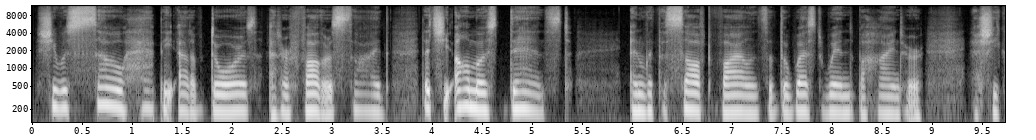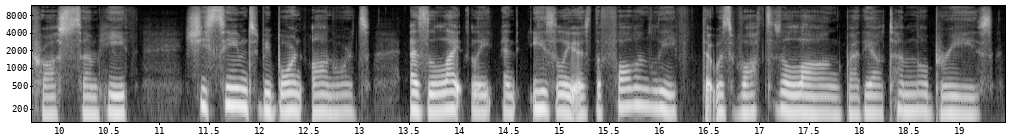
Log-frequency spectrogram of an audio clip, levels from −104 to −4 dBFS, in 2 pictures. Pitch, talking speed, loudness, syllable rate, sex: 180 Hz, 165 wpm, -21 LUFS, 4.5 syllables/s, female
